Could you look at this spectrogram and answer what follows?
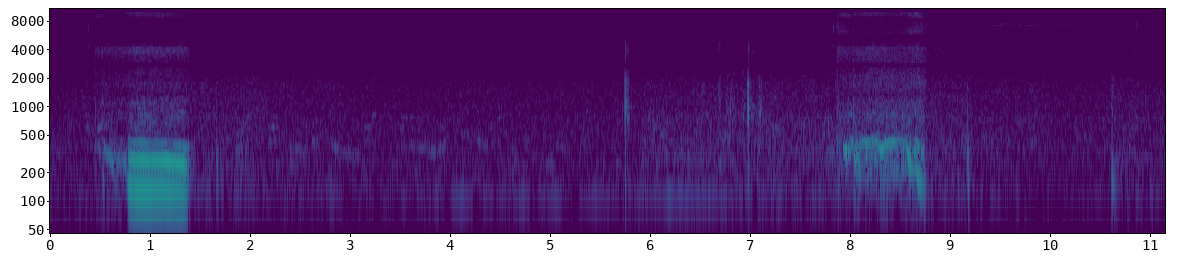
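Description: Two loud rattling snores about seven seconds apart from a sleeping dog, with quiet breathing and faint room noise between.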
